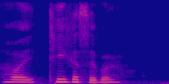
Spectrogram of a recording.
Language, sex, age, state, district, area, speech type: Assamese, female, 18-30, Assam, Biswanath, rural, spontaneous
